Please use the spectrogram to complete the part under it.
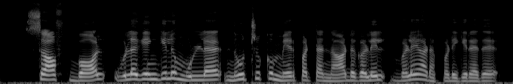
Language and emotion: Tamil, neutral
